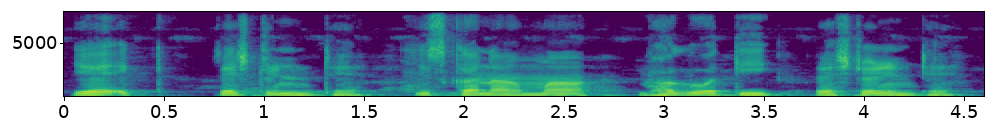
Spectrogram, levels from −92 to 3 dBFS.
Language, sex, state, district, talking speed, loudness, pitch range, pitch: Hindi, male, Jharkhand, Deoghar, 130 wpm, -17 LUFS, 125-145 Hz, 130 Hz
